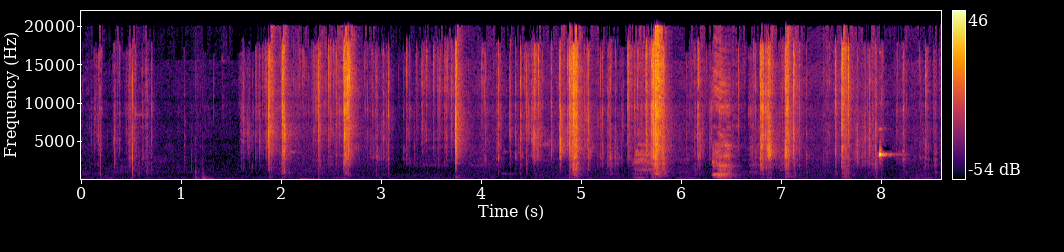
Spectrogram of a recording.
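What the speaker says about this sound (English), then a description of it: "Had to get the scissors because these are taped in." Scissors cutting open taped slime packaging, a run of short snips, tearing and crinkling plastic up close, irregular bursts with quiet gaps between.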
